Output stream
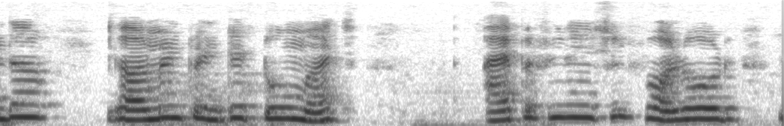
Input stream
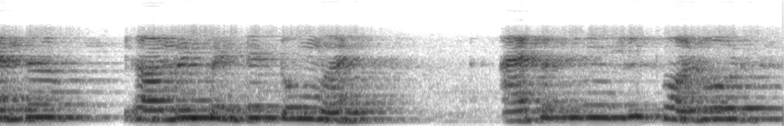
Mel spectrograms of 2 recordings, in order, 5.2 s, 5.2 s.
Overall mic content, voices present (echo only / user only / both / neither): echo only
